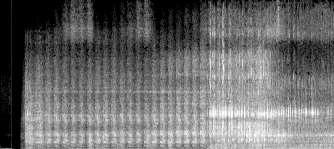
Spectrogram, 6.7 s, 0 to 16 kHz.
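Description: A 3-cylinder diesel engine cranks with a steady, rapid starter rhythm on a humid day, then catches and settles into a loud, rough, close idle with a knocking clatter.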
